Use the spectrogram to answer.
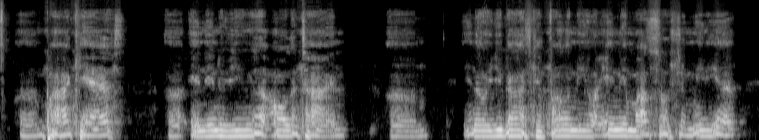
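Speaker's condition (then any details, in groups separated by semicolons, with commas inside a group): ALS; hoarse voice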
